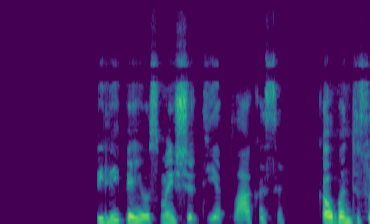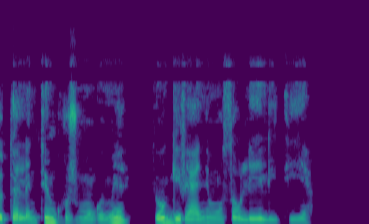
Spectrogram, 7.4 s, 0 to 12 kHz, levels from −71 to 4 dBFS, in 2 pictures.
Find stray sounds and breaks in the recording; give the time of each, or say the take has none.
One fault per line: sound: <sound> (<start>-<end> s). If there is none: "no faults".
no faults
